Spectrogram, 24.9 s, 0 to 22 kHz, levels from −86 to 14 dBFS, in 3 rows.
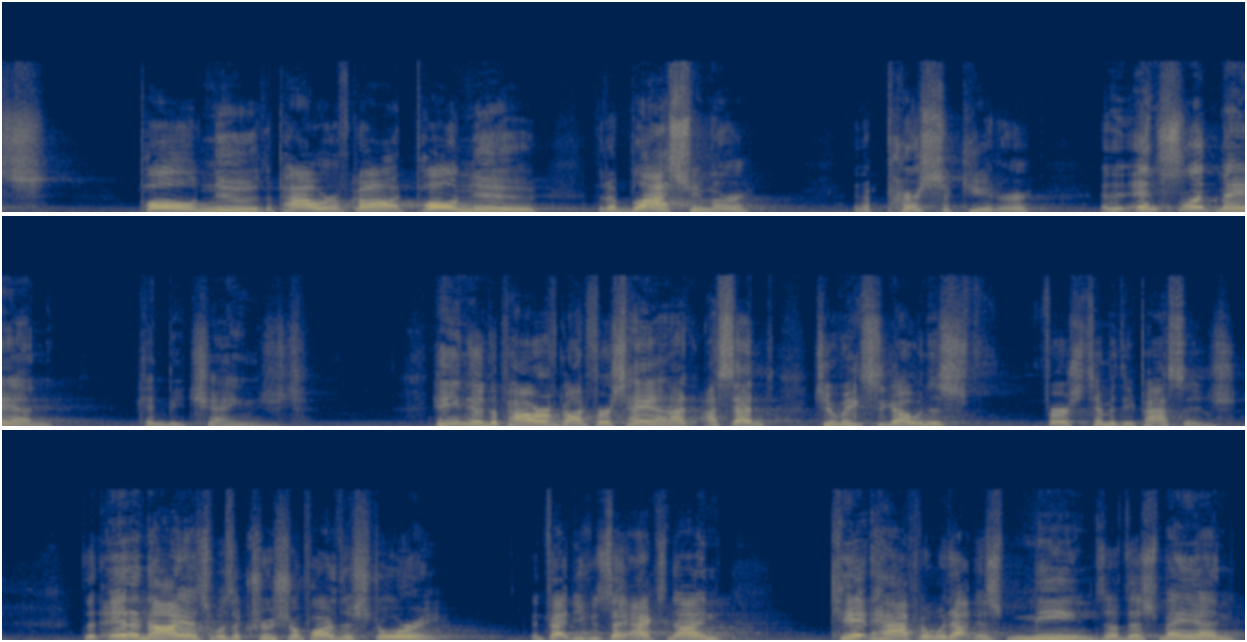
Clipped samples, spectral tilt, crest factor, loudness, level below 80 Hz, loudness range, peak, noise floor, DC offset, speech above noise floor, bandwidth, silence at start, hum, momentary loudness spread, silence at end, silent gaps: under 0.1%; -3.5 dB/octave; 18 dB; -25 LUFS; -56 dBFS; 7 LU; -6 dBFS; -58 dBFS; under 0.1%; 33 dB; 16 kHz; 0 s; none; 16 LU; 0 s; none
